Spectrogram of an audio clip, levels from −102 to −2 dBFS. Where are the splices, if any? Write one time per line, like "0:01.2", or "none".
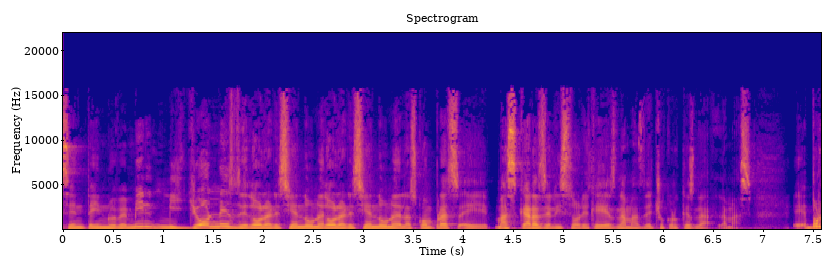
0:02.6
0:04.2
0:05.3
